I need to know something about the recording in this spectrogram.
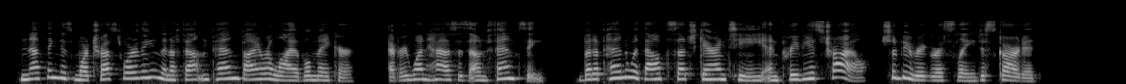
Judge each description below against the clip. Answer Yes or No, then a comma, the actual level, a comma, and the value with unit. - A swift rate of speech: No, average, 155 wpm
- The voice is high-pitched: Yes, high, 230 Hz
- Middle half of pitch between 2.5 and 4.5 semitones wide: No, average, 5.0 semitones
